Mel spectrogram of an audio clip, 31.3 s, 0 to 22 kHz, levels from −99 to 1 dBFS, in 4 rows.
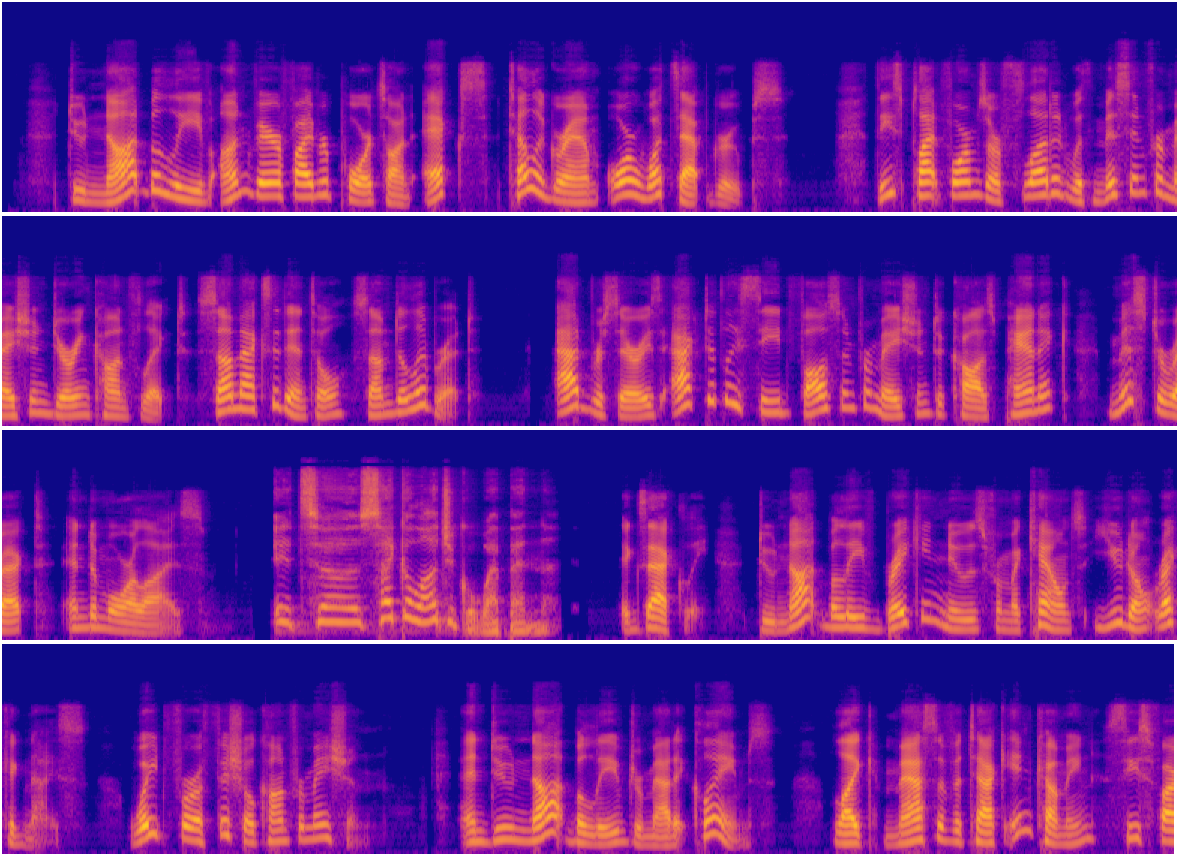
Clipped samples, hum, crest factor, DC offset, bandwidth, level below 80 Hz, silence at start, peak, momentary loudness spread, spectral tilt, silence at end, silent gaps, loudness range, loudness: under 0.1%; none; 22 dB; under 0.1%; 12 kHz; -70 dBFS; 0.45 s; -2 dBFS; 14 LU; -4.5 dB/octave; 0 s; 17.34-17.44 s; 4 LU; -24 LUFS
